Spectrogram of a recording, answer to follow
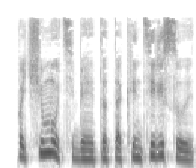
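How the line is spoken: Mocking question. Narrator (Russian): спрашивает насмешливо

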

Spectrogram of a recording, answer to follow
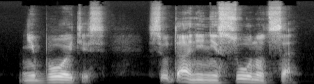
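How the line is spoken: Wounded man's wheeze. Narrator (Russian): просипел раненый

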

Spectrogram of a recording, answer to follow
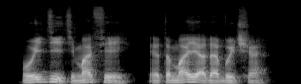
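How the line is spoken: Menacing rumble. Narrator (Russian): грозно пророкотал Максим

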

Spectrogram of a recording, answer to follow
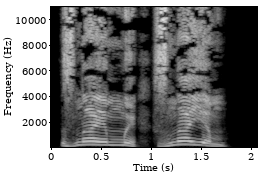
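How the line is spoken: Hoarse wheeze. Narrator (Russian): прохрипела полуорчиха

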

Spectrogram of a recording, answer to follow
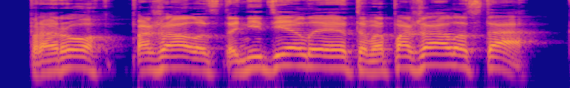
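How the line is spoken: Shouting. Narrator (Russian): кричал Брэнсон

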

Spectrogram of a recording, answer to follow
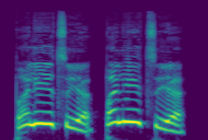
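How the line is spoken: Hysterical woman's scream. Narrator (Russian): истошно завопила незнакомая женщина

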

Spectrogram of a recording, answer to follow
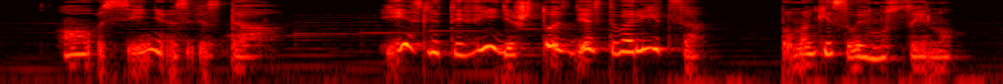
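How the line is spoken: Pleading prayer. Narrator (Russian): взмолился Огнезвезд

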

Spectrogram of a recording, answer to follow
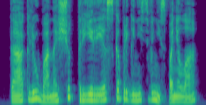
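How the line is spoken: Calm undertone. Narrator (Russian): Полголоса и очень спокойно попросил Феникс

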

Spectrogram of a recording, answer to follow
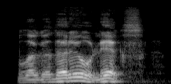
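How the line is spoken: Hoarse rasp. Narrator (Russian): прохрипел Брей

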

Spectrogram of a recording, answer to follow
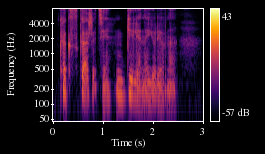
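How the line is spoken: Through gritted teeth. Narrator (Russian): процедил ЛСД

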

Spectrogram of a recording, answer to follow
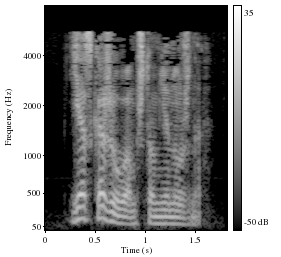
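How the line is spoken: Plain. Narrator (Russian): сказал я

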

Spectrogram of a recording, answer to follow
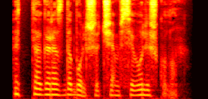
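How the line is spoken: Quiet remark. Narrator (Russian): тихо заметил Войтых

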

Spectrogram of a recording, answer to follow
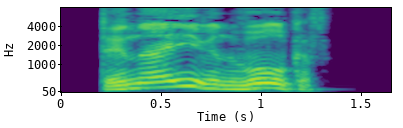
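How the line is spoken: Scoffing snort. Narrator (Russian): хмыкнул он

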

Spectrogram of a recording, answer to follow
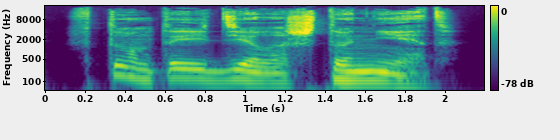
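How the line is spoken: Hissed. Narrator (Russian): прошипел Крылов

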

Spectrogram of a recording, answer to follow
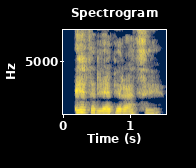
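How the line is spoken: Muttering. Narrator (Russian): Бормочу я

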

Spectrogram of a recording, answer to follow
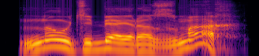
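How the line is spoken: Laughing father. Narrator (Russian): рассмеялся папа

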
